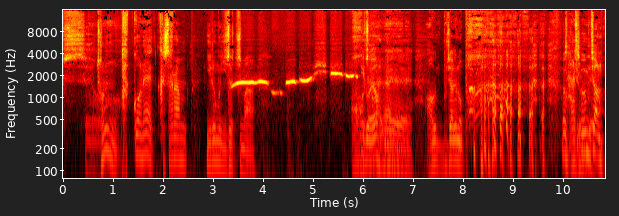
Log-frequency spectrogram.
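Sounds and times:
speech: 0.4 - 4.0, 5.8 - 10.8
person whistling a tune: 3.4 - 6.2
laughter: 8.1 - 10.0.

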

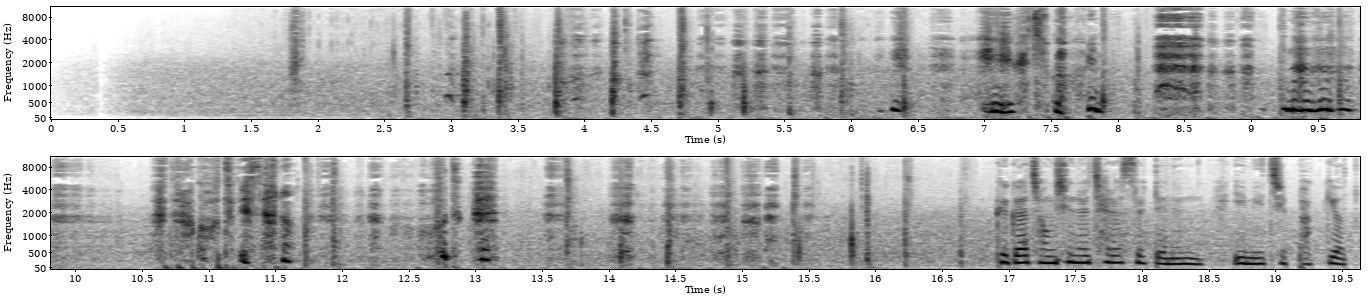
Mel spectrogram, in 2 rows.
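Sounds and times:
heavy ragged panting breaths: 3.8 - 10.8, 11.7 - 15.8
speech: 7.1 - 8.0, 17.1 - 19.6.

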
